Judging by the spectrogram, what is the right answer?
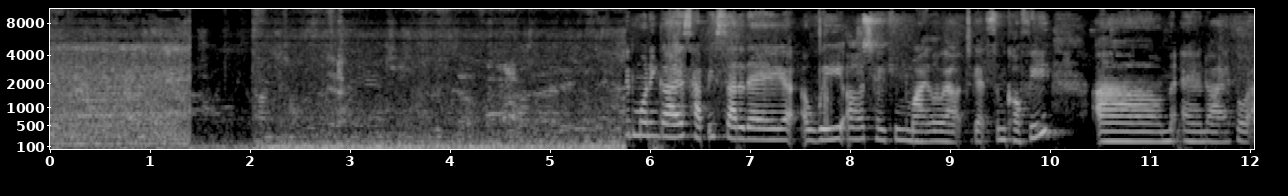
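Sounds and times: crowd babble on platform: 0:00.0 - 0:05.8
faint passenger voices: 0:00.0 - 0:05.8.

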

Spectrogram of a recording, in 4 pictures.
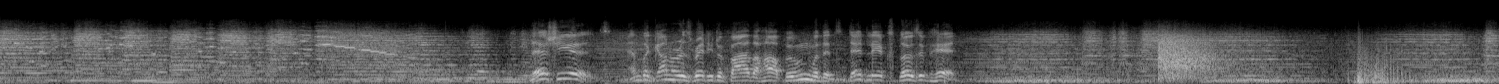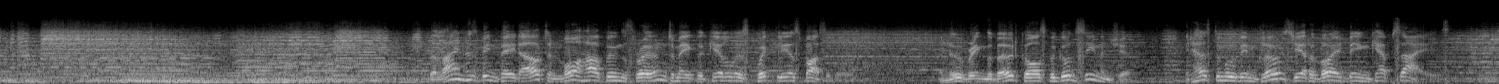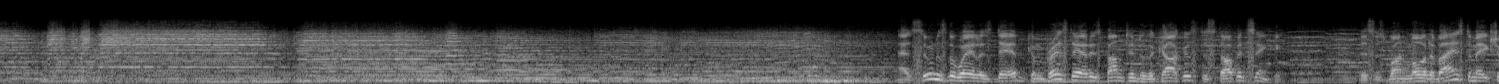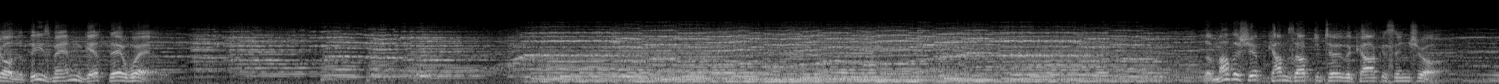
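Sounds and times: film score with held notes: 0:00.0 - 0:59.9
orchestral music: 0:10.2 - 0:24.3, 0:29.7 - 0:58.5
sharp hit: 0:11.6 - 0:15.4
harpoon gun firing blast: 0:11.6 - 0:15.5.

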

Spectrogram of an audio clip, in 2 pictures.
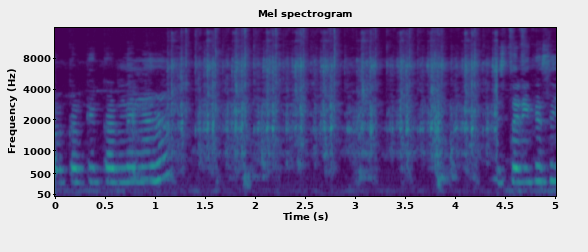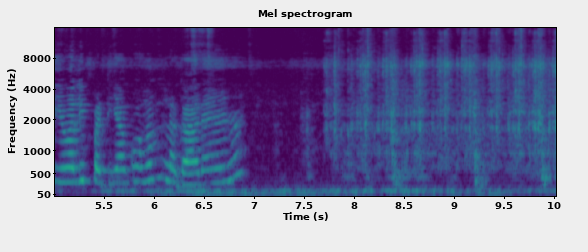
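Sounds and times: sewing machine stitching: 0:01.1 - 0:04.5, 0:07.5 - 0:10.0.

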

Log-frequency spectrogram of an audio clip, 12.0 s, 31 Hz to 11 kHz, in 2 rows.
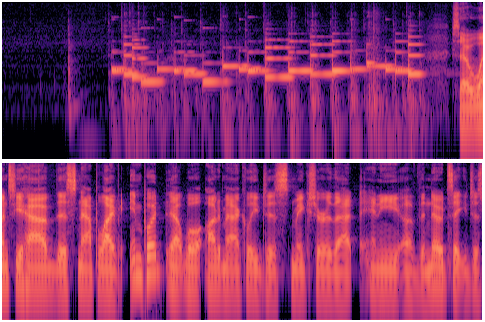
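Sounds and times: electric piano run of notes: 0:01.4 - 0:05.3.

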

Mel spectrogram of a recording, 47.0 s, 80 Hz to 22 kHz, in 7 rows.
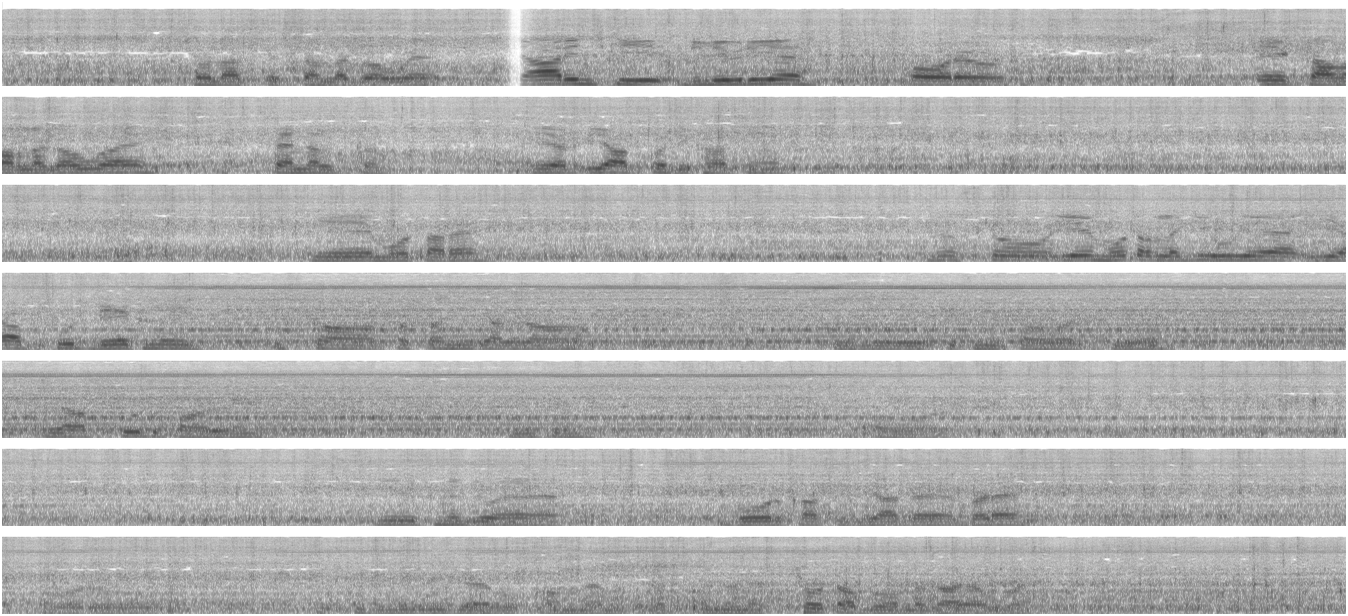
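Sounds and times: electric motor and pump running: 0:00.0 - 0:47.0.

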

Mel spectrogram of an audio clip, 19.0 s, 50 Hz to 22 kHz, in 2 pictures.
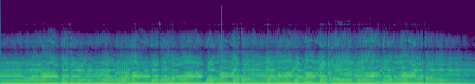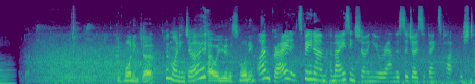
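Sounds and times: didgeridoo drone: 0:00.0 - 0:11.8
outdoor background noise: 0:09.9 - 0:19.0.

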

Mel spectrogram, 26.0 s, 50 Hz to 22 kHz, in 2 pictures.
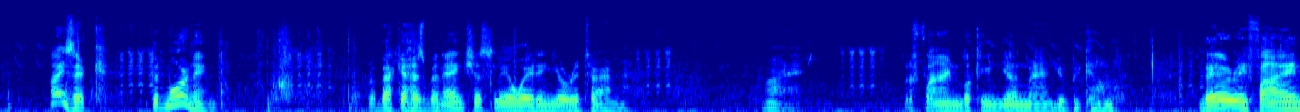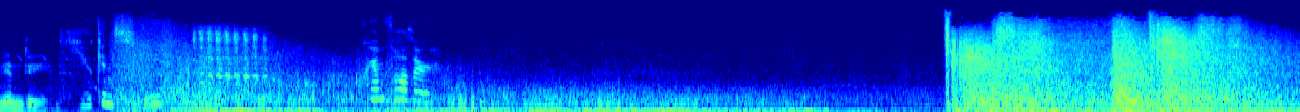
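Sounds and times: goat bleating: 0:01.1 - 0:01.7, 0:02.7 - 0:03.4, 0:06.3 - 0:06.9, 0:08.4 - 0:08.9, 0:15.0 - 0:15.7
rolling thunder: 0:14.3 - 0:26.0.

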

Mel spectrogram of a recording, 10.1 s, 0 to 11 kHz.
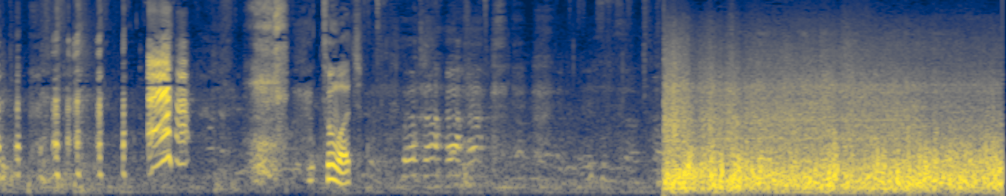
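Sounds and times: wind blowing across microphone: 0:06.6 - 0:10.0.

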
